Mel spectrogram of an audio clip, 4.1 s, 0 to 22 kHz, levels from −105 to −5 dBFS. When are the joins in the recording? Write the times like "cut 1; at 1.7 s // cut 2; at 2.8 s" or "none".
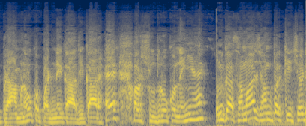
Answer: cut 1; at 2.9 s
